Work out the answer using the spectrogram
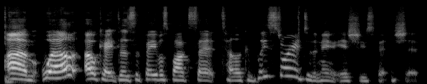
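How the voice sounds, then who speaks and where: A woman's voice: medium pitch, very animated, bright, forceful tone. A woman co-hosting a live comics talk stream, chatting playfully and laughing often. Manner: giggly, playful, quick to laugh. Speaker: co-host of a comics show. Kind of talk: casual live-stream chat.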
